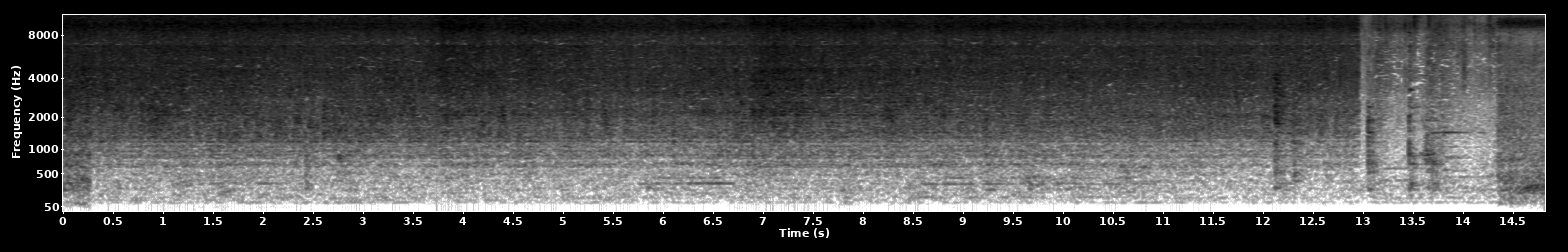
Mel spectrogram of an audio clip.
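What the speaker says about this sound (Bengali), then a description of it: "মাছগুলো উল্টে পাল্টে লাল লাল করে ভেজে নেব।" Rohu fish pieces fry steadily in hot oil with a continuous sizzle and crackle, turned now and then as they brown; the frying noise fills the whole stretch with a brief clatter near the end.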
